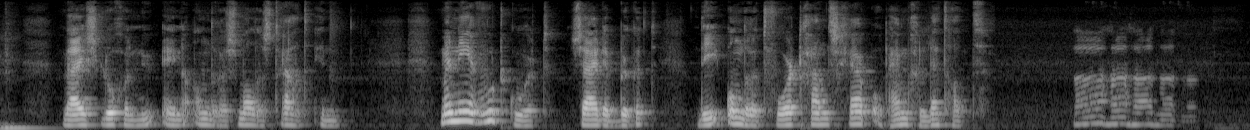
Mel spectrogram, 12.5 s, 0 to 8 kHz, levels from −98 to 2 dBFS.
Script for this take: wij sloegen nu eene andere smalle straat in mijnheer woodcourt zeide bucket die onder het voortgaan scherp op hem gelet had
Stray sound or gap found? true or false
true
